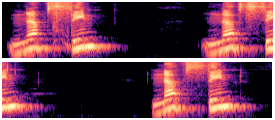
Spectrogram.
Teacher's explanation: सीन के अंदर सीटी पैदा करके पढ़ेंगे।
